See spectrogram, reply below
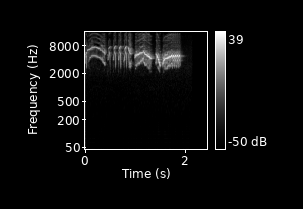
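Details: Bicknell's thrush singing a high, fluty phrase: a slurred arching whistle, a quick run of stuttering notes, then wavering spiralling whistles that rise at the end, about two seconds long, with no other sounds.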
